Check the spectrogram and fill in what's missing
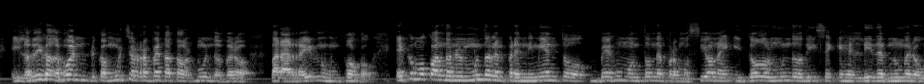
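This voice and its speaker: A man giving an informal spiritual talk, casual, often checking whether the listener follows. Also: a little high. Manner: casual, asks "does it make sense?" often. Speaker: spiritual teacher. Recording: slightly dull sound, faint music.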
